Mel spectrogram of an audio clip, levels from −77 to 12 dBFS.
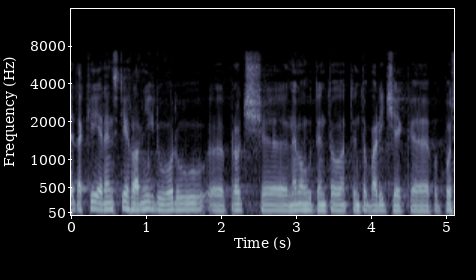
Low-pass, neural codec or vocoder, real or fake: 7.2 kHz; none; real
